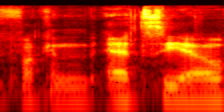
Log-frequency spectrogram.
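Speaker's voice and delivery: muttering under the breath. Recalling seeing a stranger who looked like Ezio Auditore, retelling a mutter under breath. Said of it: "I just muttered under my breath".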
